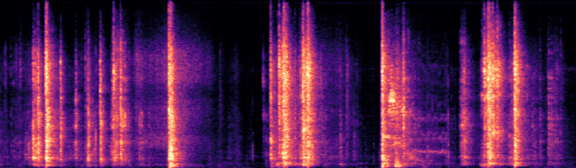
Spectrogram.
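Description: Nerf blaster firing foam darts: volleys of sharp clicks and snaps, one group after another every second or so.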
